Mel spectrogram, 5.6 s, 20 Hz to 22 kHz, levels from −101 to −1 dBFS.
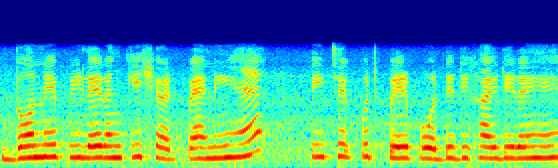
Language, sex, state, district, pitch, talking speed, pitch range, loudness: Hindi, female, Haryana, Charkhi Dadri, 270 Hz, 160 wpm, 265-290 Hz, -15 LUFS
